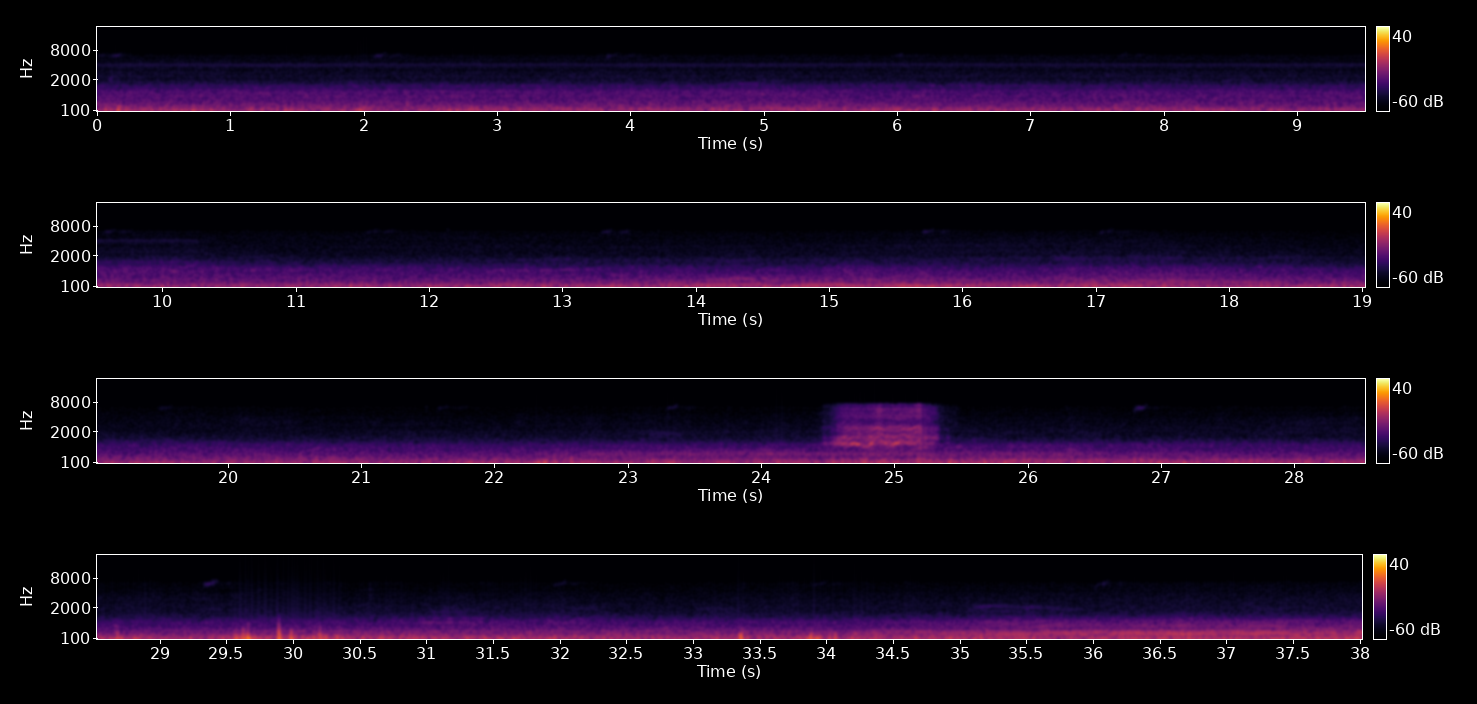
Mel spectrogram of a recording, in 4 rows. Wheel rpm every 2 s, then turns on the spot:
0, 0, 0, 0, 0, 0, 0, 0, 0, 0, 0, 0, 50, 0, 0, 0, 0, 0, 0.
none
